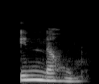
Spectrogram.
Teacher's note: Noon have tashdid and pink color, so we do gunna here, means your voice comes from nose.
